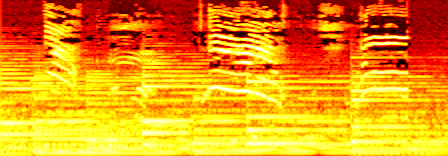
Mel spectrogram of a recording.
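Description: A young tabby kitten meowing four times in high-pitched calls, the third the longest, over background music.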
